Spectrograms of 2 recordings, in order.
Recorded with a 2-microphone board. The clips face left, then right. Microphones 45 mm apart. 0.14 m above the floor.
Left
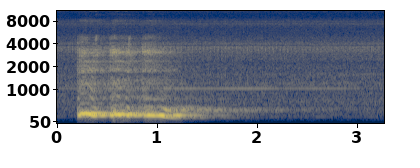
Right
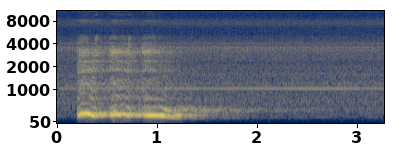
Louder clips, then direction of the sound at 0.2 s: Right 1 dB; 5° right (ahead or behind).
